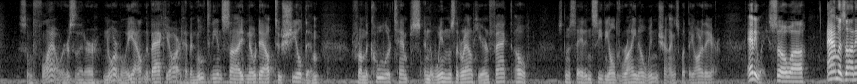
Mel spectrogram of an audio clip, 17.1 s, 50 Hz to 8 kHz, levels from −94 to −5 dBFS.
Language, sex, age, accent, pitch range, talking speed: English, male, 50-69, American, 115-140 Hz, 195 wpm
